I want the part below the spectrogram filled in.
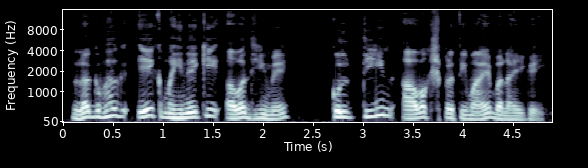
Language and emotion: Hindi, neutral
